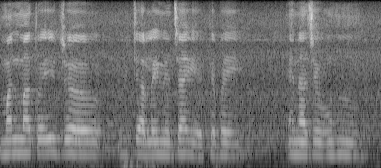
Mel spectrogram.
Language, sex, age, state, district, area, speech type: Gujarati, female, 45-60, Gujarat, Rajkot, urban, spontaneous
